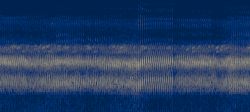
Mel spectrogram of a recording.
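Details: Gray tree frogs calling in a pond chorus in New Hampshire, mid-May, on a warm evening as males try to attract mates. Constant pulsed trilling, with one loud, nearby caller giving a short, strongly pulsed musical trill midway.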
